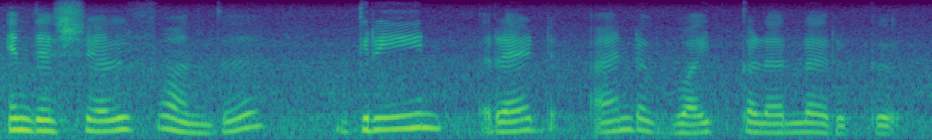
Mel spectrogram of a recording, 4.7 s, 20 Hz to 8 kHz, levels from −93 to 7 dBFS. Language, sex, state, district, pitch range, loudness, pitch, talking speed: Tamil, female, Tamil Nadu, Chennai, 195-245 Hz, -17 LUFS, 225 Hz, 115 wpm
